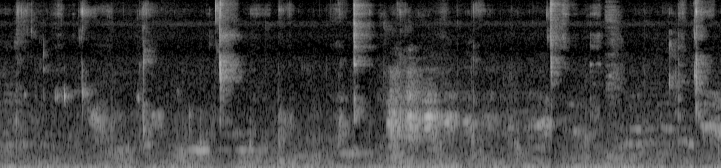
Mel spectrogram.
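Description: Faint close-up chewing of grilled skewered barbecue and isaw, with a few sharp wet mouth clicks every second or two.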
